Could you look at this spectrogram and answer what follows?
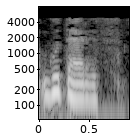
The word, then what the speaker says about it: Guterres: Antonio Guterres. Zato što se, prema pravilima transkripcije sa portugalskog, koje su obrađene u pravopisu, portugalsko krajnje S prenosi kao S, a ne kao Š.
